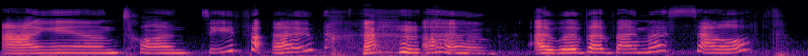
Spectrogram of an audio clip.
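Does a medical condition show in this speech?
Yes: cerebral palsy; walks without mobility aids at own slow pace, avoids injury, hikes; others have said talks funny, had speech therapy in past.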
